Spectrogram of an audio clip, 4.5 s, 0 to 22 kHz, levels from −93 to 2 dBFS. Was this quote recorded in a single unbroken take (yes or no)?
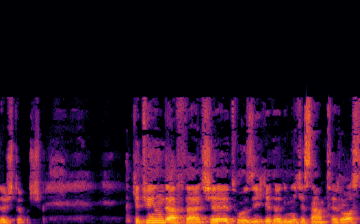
yes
